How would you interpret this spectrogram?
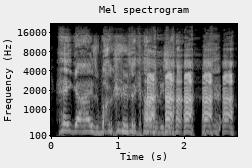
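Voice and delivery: high, loud, slow put-on stage cheer; fake-cheery host. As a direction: force a bright welcome through the sadness. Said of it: "And then being like".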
